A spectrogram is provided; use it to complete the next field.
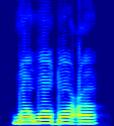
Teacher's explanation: ضاد کی ادائیگی زبان کے کروٹ اور اوپر کے داڑھوں کے جڑ سے ہے. حرف الضاد حروف التفخیم میں سے ہے تو ہمیں یہ حرف کو بھاری آواز میں پڑھنا ہے.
